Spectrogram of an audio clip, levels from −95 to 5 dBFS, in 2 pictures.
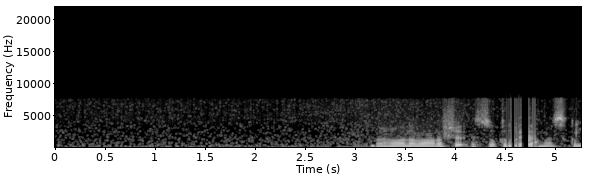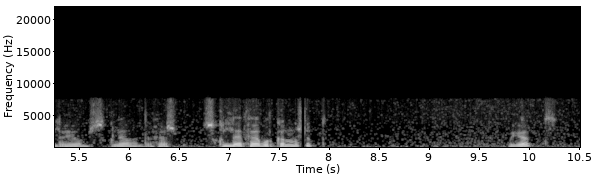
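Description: Throughout the speech, overdone noise removal leaves near-silent gaps that twinkle with specks, unlike plain low-pass dullness, because individual bands are gated off.

From 4.52 to 4.84 s, packet loss on an ADPCM call punches hard-edged holes totalling 180 ms over 280 ms. A shorter 40 ms loss follows at 7.72 s. Each resumes slightly distorted as the predictor resynchronises, which a clean dropout wouldn't cause.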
